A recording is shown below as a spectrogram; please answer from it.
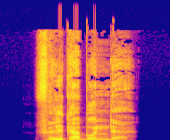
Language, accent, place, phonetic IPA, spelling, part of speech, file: German, Germany, Berlin, [ˈfœlkɐˌbʊndə], Völkerbunde, noun, De-Völkerbunde.ogg
- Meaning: dative of Völkerbund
